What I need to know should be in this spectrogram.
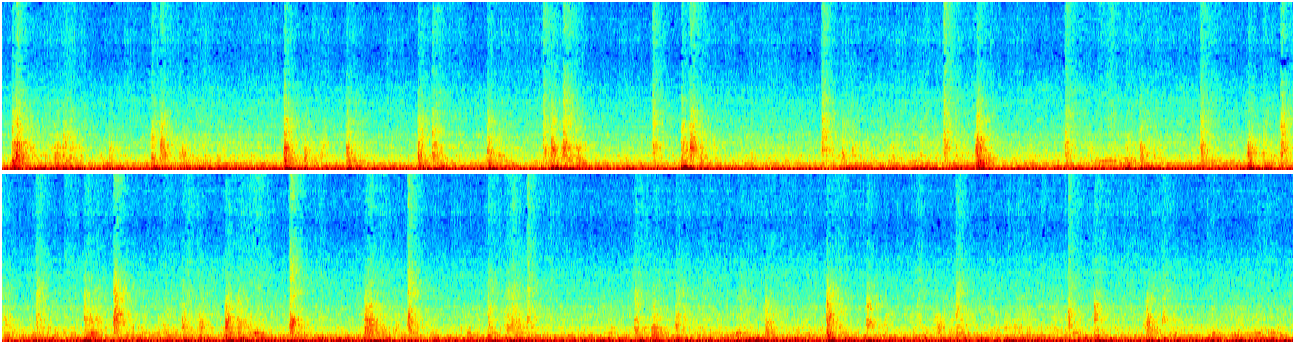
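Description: A condenser tumble dryer runs with a steady motor hum.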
